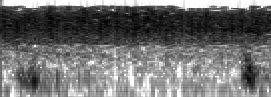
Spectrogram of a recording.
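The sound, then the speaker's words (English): A crowd at a worship service claps steadily at a preacher's urging, the many hands blending into a dense, continuous wash of crackling sound, with a few low murmurs of voices underneath. “While you're clapping your hands, turn to somebody. Keep clapping them.”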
